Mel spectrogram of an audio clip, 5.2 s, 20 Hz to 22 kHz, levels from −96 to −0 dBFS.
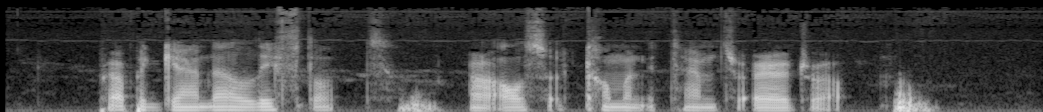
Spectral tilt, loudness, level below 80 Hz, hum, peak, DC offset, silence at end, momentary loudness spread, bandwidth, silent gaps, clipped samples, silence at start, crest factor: -6.5 dB/octave; -22 LUFS; -38 dBFS; none; -2 dBFS; under 0.1%; 0.5 s; 10 LU; 16.5 kHz; none; under 0.1%; 0.5 s; 20 dB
